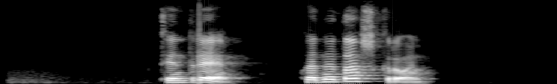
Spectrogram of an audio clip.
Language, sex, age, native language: Icelandic, female, 50-59, Icelandic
